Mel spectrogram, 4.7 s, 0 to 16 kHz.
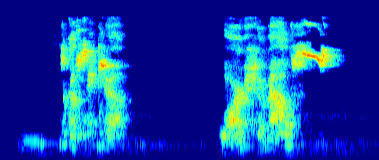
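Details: Talkative African grey parrot, a male hatched in 1997 and kept at home in Texas, practising alliterative phrases in a bathroom shower: two short bursts of clear, human-like chattered words with squeaky whistled tones.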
